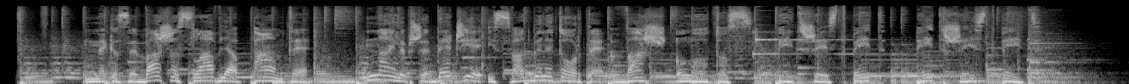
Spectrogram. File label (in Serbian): radio reklama za torte kolace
